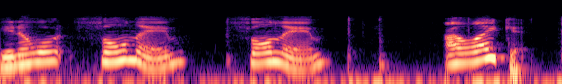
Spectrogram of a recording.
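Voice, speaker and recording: A woman talks at a moderate pace. Vocal fry runs through her voice. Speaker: art livestreamer. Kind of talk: casual livestream chat while drawing. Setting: livestream.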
